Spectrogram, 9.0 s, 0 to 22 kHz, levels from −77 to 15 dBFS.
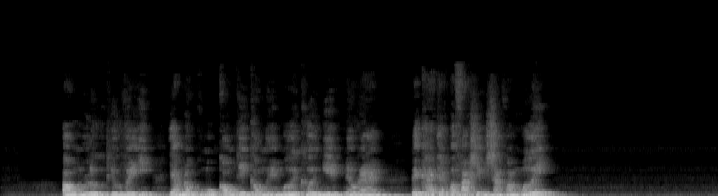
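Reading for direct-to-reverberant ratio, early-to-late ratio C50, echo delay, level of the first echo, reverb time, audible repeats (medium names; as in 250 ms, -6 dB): -10.5 dB, 5.5 dB, no echo, no echo, 0.50 s, no echo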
